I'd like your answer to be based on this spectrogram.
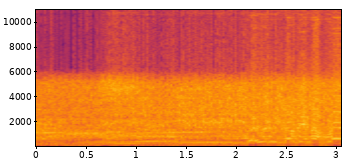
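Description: Race cars running on a circuit during a men's C race: a loud, close engine drone that climbs in pitch as the cars accelerate past, under continuous commentator talk.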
